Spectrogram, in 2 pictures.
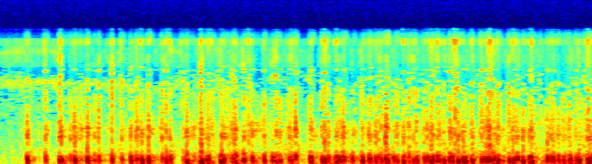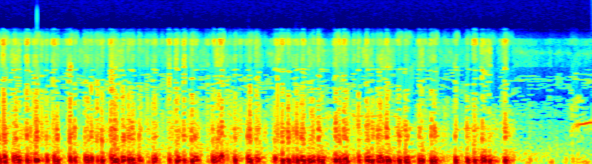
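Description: Fireworks display going off in a dense, rapid barrage of bursts and booms that overlap into a continuous rumble, stopping abruptly about eleven seconds in.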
